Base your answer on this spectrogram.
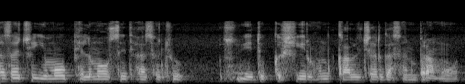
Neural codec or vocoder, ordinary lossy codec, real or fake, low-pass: none; none; real; none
